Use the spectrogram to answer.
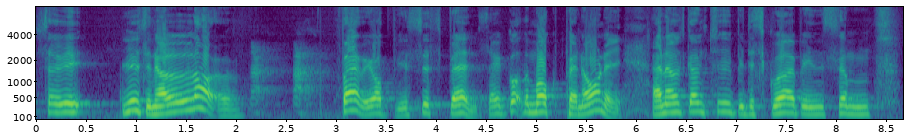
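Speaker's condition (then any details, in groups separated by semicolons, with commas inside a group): Deafness; cannot hear own voice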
